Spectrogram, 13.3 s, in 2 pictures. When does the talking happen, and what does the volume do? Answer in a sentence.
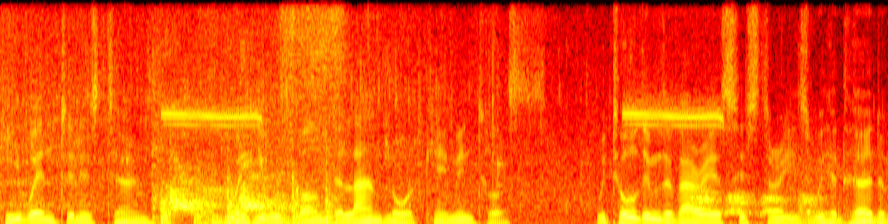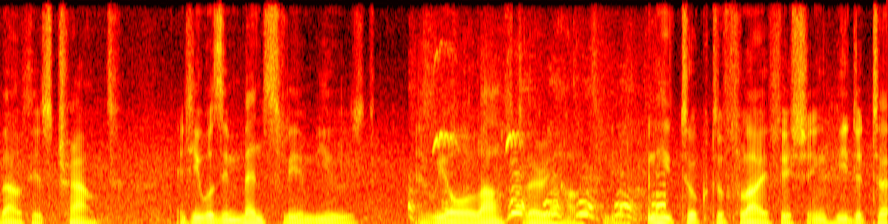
The talking can be heard from 0.0 to 13.2 s, at a steady volume.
